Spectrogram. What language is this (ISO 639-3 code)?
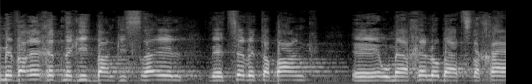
heb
